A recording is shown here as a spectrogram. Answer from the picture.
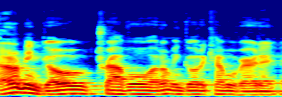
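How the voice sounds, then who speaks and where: A fairly slow-paced man, his pitch varying in an ordinary way. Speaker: windsurfing coach. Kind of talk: live coaching commentary. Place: home room. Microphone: phone near.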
